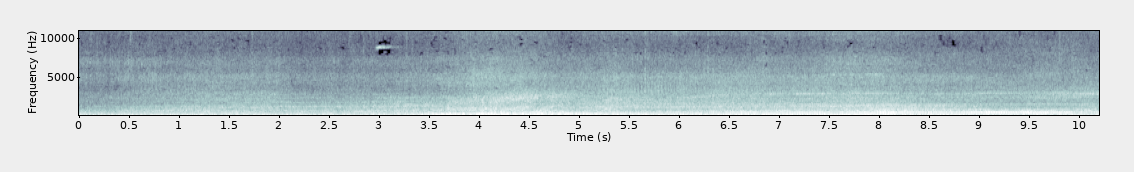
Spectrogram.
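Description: A car driving slowly along a narrow street toward the listener. The traffic noise gets louder a few seconds in, and in the second half a steady engine hum stands out.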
